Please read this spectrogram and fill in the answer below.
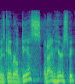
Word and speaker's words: Diaz: And just as a minor correction, my last name is pronounced Diaz, which is a different Diaz.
